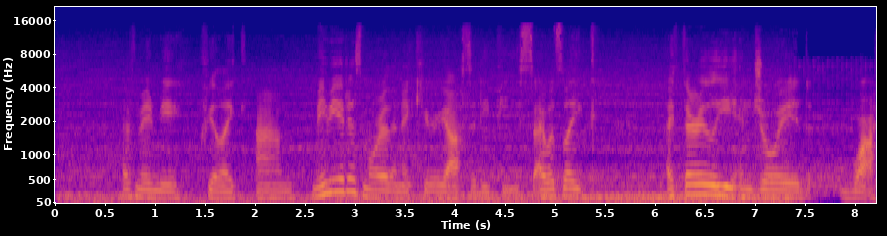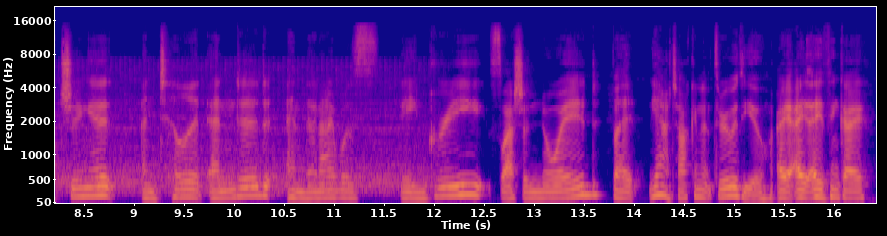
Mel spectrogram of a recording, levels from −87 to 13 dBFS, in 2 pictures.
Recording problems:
machinery noise; loud; until 12 s; 10 dB below the speech

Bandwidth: 14.5 kHz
